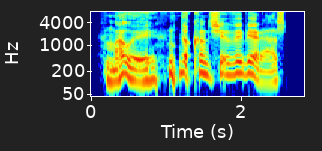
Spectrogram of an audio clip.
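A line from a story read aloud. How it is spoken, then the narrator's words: Warm asking voice. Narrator (Polish): spytał Antoni ciepłym głosem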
